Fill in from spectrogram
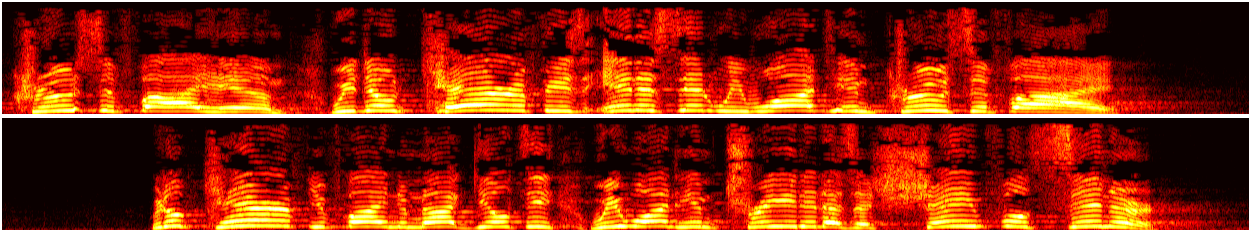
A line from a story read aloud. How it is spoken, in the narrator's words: they keep shouting out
